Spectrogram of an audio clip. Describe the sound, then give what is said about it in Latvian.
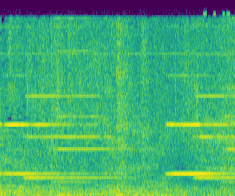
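An electric bell rings in a parliament chamber to call a vote: a steady, high, ringing tone that stops briefly partway through and then resumes, over a faint murmur of the room. “lūdzu zvanu.”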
